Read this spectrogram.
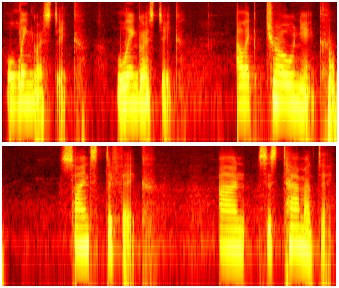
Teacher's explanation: the stress is commonly placed on the second to the last syllable of the word.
